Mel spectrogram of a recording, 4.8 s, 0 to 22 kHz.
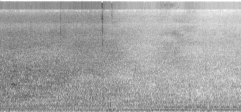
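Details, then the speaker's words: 1987 Chevrolet Monte Carlo SS V8 first start after sitting 20 years: fairly steady, slightly uneven idle with low burble, some smoke, no knocking; running normally. "So y'all see, it run. We finally got it started after 20 years of sitting."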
